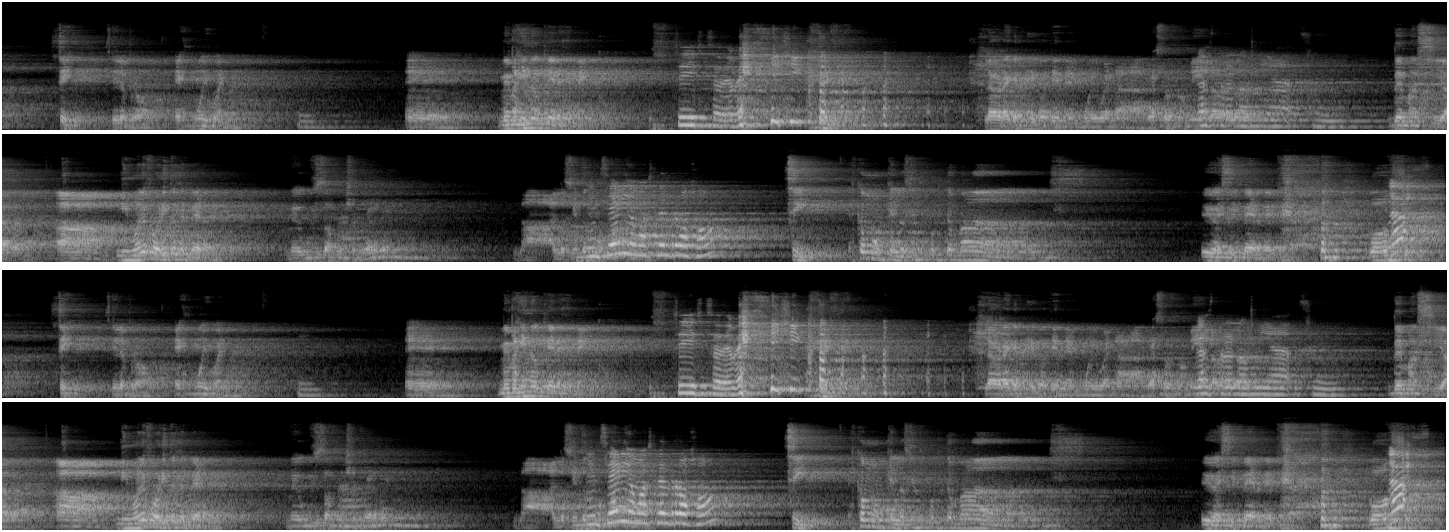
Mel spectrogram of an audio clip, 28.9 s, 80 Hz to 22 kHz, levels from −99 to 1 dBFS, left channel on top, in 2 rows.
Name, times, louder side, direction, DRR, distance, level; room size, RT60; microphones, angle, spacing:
voice 1, 1.1-2.4 4.0-4.5 5.0-6.1 6.5-6.6 8.0-8.5 9.7-12.5 13.9-14.7 15.0-16.6 17.3-18.4 19.6-20.9 22.3-22.6 22.9-25.3 26.5-28.4, equal, 30° right, 0 dB, 1.9 m, -35 dB
voice 2, 6.7-8.3 9.7-10.0 11.6-11.7 11.9-13.5 17.8-18.7 20.3-21.6 28.3-28.6, right 3 dB, 55° right, 7 dB, 0.9 m, -30 dB
21.0 x 7.4 x 7.4 m, 2.6 s
head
